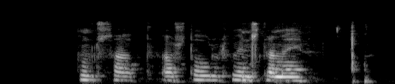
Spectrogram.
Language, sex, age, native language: Icelandic, female, 20-29, Icelandic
